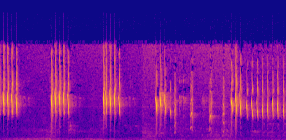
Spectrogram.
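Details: Singing velvet-fronted nuthatch, vigorous training song: tight bursts of about five rapid, shrill high notes roughly once a second, then scattered single notes, then an even fast trill at the end.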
